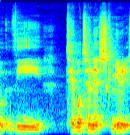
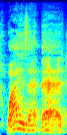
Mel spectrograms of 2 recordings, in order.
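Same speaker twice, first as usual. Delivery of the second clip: higher, slow, drawn-out mock question; mock viewer question; 7 semitones higher, 4 dB louder, slower than usual. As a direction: stretch it out, mocking the viewers' defence. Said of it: "you're probably asking right now, like".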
